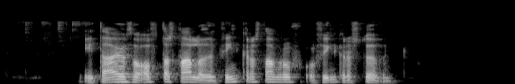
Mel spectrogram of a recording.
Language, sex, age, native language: Icelandic, male, 30-39, Icelandic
